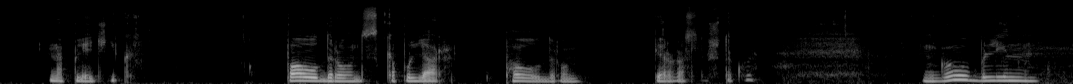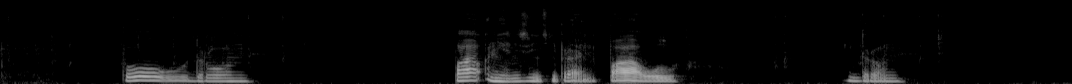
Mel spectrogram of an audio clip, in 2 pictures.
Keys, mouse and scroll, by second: 8.2-20.7 drag.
